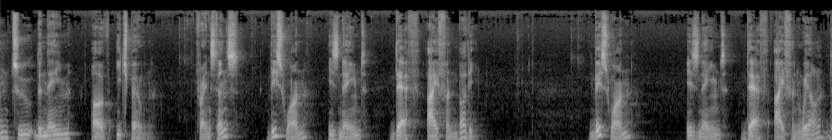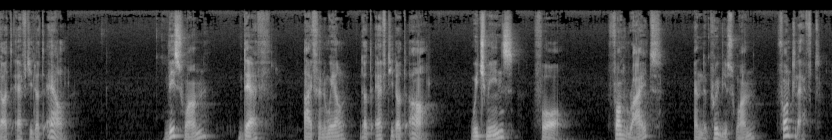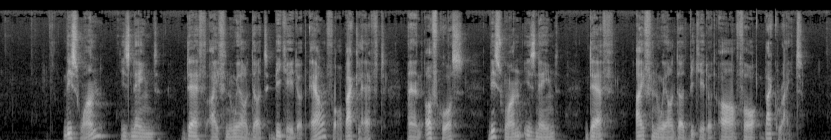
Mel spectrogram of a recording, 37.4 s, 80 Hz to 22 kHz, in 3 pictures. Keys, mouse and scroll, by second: 2.8 right click, 3.3 shift+middle click, 3.8 middle click, 4.5 shift+middle click, 8.6 right click, 14.9 right click, 23.2 right click, 25.1 shift+middle click, 26.3 right click, 26.8 shift+middle click, 31.7 right click, 36.9 shift+middle click.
